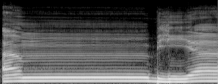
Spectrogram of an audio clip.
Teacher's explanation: nun sukun bertemu huruf bi, maka nun sukunnya melebur ke huruf bi. Kita tahan dan kita dengungkan 2-3 harokat. Anbiya. Nun sukunnya berubah menjadi mim ya.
